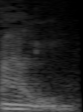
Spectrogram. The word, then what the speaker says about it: Dali: Nah, di situ ada daerah yang namanya Tali. Tulisannya Dali. Saya bacanya Tali.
